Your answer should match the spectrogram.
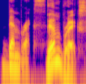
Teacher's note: The and turns into an N. The N assimilates into an M because of the B in breakfast. It erodess all the way down to be brem.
